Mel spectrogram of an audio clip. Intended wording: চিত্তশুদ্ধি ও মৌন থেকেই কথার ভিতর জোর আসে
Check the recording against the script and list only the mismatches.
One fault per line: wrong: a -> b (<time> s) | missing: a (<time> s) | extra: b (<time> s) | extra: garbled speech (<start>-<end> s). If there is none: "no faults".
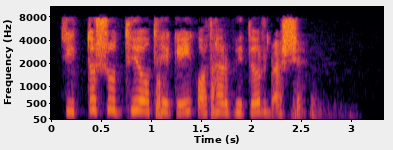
missing: মৌন (0.9 s)
missing: জোর (2.1 s)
